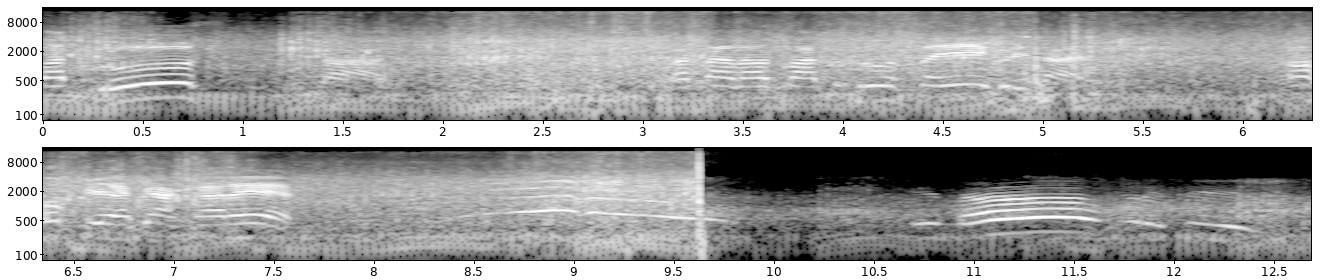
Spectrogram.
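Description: Animals in the water cry out with high, wavering calls.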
